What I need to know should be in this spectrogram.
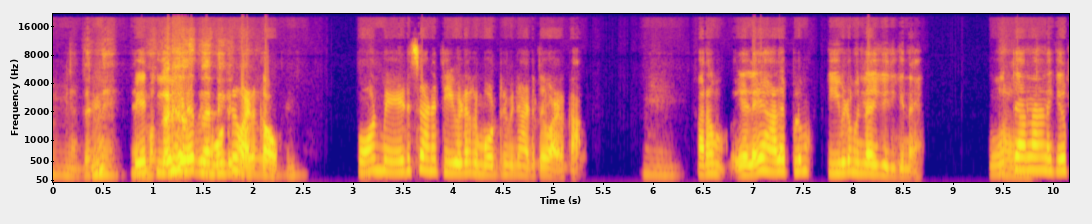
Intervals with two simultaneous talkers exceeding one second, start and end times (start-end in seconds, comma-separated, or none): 0.8-2.3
